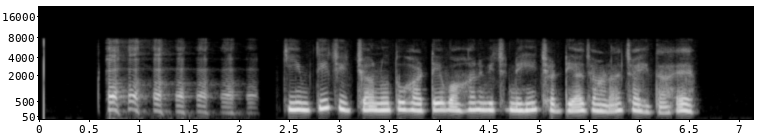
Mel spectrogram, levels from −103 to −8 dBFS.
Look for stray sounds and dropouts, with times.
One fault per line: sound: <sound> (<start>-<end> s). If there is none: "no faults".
sound: laugh (0.7-2.2 s)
